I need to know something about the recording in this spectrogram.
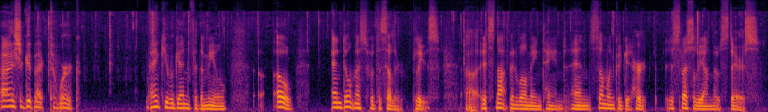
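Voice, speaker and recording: A man's voice: mid-range voice, normal speed, creaky, warm tone, no room sound, natural voice. Man playing a polite, flustered young tavern keeper. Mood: earnest. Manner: polite, earnest, slightly flustered. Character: young man who just inherited a magical tavern. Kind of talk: fantasy audio drama acting.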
